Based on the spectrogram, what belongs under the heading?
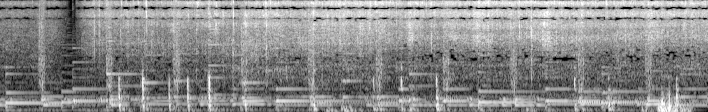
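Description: Chopped garlic and onion sizzling in oil in a non-stick wok, stirred and scraped with a wooden spatula in frequent light ticks, over background plucked-string music.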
